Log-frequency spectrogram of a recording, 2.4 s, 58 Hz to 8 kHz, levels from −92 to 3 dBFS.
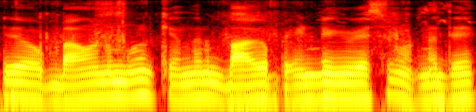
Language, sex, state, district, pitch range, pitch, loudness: Telugu, male, Telangana, Karimnagar, 95-105 Hz, 105 Hz, -18 LUFS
